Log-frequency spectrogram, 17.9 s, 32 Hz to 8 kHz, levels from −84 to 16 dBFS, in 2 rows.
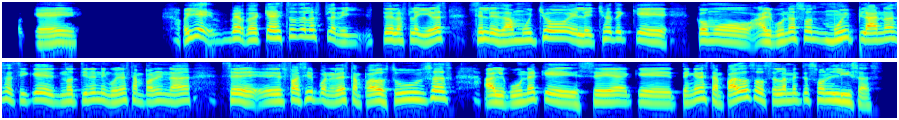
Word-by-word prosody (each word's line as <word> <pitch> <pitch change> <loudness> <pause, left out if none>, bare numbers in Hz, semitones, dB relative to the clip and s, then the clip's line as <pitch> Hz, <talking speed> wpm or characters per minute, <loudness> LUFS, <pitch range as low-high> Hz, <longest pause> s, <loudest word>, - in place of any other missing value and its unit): Okey. 145 +2 0 1.1
Oye, 260 - +3
¿verdad 195 -2 +1
que 245 - +4
a - - +8
estos 270 +4 -3
de 270 - 0
las 260 0 -3
playi 160 - -6
de 200 0 +2
las 185 -1 -1
playeras 190 +3 +1 0.2
se 210 -2 -2
les 190 -5 +1
da 170 +1 +5
mucho 225 +5 0
el 180 -6 +1
hecho 210 +8 -3
de 215 -1 -4
que 170 -8 +2 0.2
como 170 -6 0
algunas 165 +7 +2
son 220 -3 -3
muy 205 +7 -1
planas, 205 +3 +4
así 180 -3 -6
que 190 -5 +1
no 170 +1 -3
tienen 185 +2 -3
ningún 165 -3 -3
estampado 180 -3 -2
ni - - -3
nada, 175 +3 0 0.3
se 170 -2 0
es 170 - -4
fácil 200 +3 0
ponerle 175 -3 -1
estampados? 175 -2 +2
¿Tú 180 +1 -4
usas 220 +2 0 0.3
alguna 155 +5 +2
que 160 -9 +1
sea 160 +1 0
que 140 -4 0
tengan 180 +8 +1
estampados 235 +2 +3
o 215 -4 +1
solamente 180 +2 -3
son 190 0 -2
lisas? 165 -9 -2
185 Hz, 170 wpm, -24 LUFS, 160-205 Hz, 1.1 s, a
